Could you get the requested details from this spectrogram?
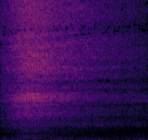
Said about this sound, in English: It's like this. Inhale deeply. Exhale. Inhale to begin.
